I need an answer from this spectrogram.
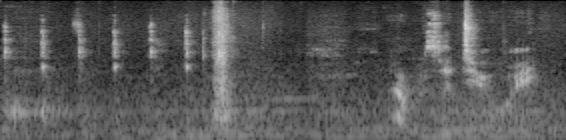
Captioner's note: blinker clicking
